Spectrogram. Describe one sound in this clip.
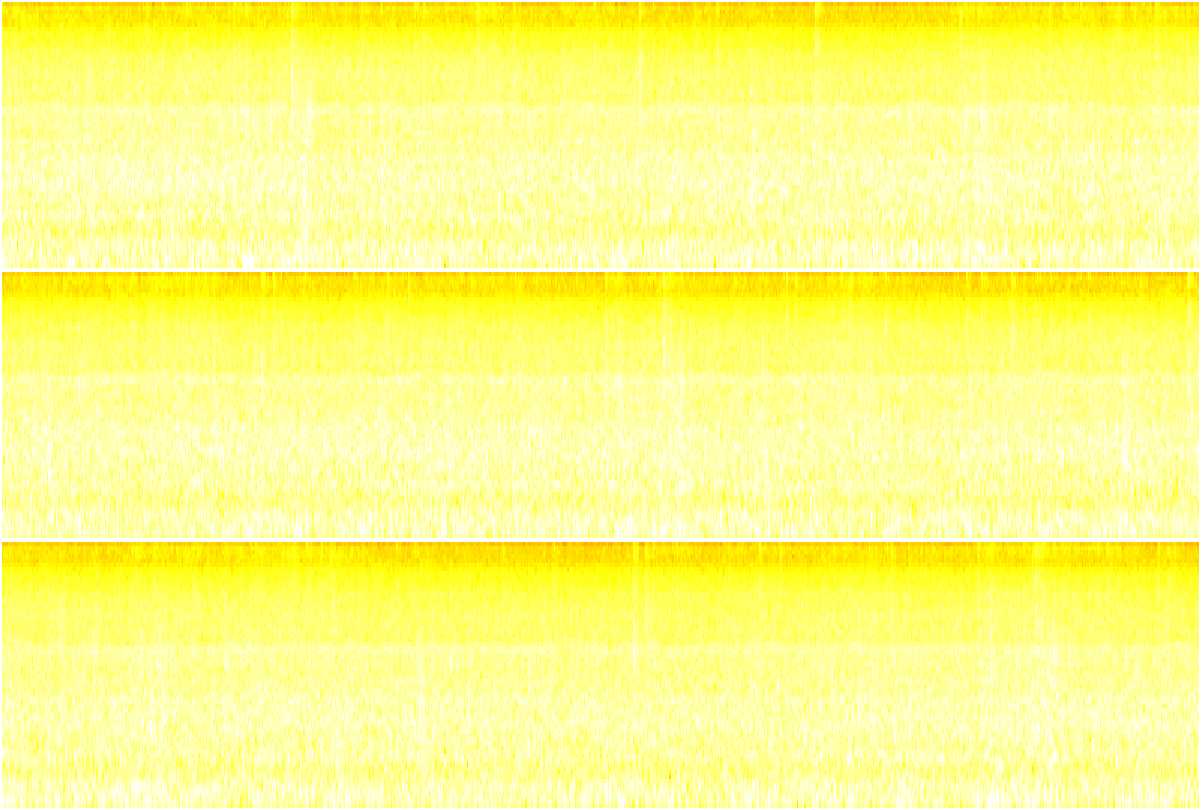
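A diesel locomotive engine rumbles steadily from inside the cab.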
